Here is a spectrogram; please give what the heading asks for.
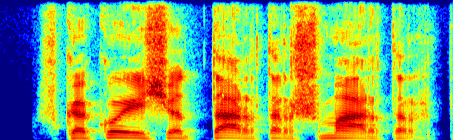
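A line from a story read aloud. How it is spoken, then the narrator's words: Hissing toothless goose. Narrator (Russian): прошипел обеззубленный гусь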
